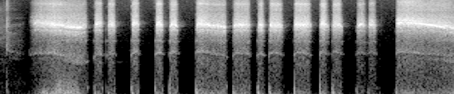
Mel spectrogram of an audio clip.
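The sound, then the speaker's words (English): Someone whistles an imitation of David Attenborough's narrating voice: a high, wavering tone in a long phrase, then many quick, choppy bursts in a talking rhythm, ending in another sustained phrase, with no words. “That's a whistle rendition of David Attenborough.”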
